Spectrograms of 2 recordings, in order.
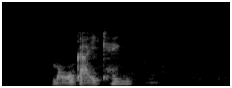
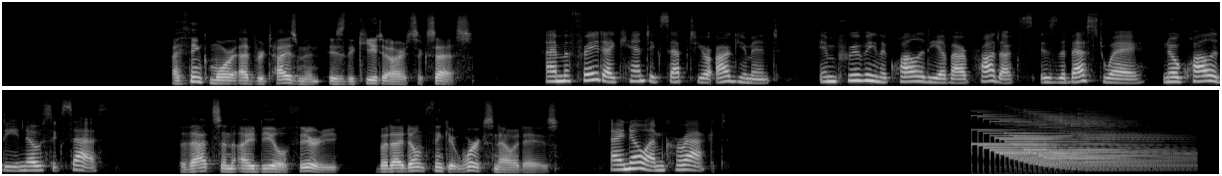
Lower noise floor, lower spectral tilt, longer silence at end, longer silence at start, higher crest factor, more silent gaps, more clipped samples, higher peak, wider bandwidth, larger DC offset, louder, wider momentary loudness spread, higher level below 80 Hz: about the same, -72 dBFS vs -75 dBFS; about the same, -7 dB/octave vs -6 dB/octave; first, 1 s vs 0.25 s; second, 0.5 s vs 1.7 s; first, 26 dB vs 16 dB; second, none vs 19.47-21.85 s; neither; second, -14 dBFS vs -8 dBFS; second, 7 kHz vs 13.5 kHz; neither; second, -36 LUFS vs -23 LUFS; about the same, 12 LU vs 12 LU; about the same, -74 dBFS vs -74 dBFS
